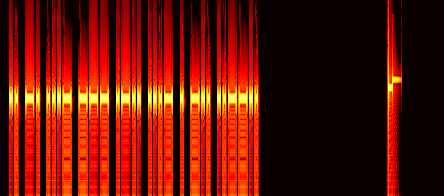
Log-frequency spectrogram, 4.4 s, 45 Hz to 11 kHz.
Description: Morse code, heard as a keyed tone, about 42 wpm, 700 Hz. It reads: INVOLVED?
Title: Sentences from Top 1000 Words - Review Part 5 - 45wpm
